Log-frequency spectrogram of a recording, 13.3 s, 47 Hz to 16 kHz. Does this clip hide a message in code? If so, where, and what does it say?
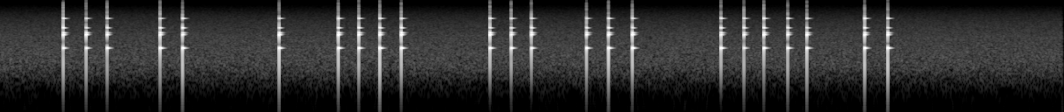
Yes: tap code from 0.8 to 11.2 s, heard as taps on glass, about 4 knocks a second. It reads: MDNW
